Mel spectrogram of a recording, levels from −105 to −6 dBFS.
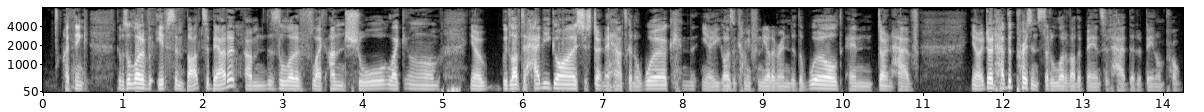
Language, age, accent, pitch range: English, 20-39, Australian, 115-135 Hz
